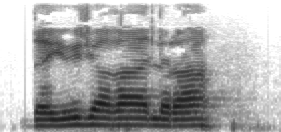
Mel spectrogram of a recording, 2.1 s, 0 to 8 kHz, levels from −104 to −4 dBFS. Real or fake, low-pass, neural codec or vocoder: real; 7.2 kHz; none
